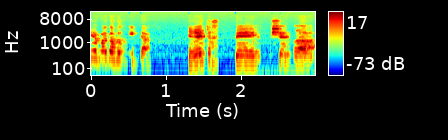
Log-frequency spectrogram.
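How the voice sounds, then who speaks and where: A man talks in a high voice, his intonation lively. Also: dry, close sound with no echo. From Israel. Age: 60s. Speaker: professor. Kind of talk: interview.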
